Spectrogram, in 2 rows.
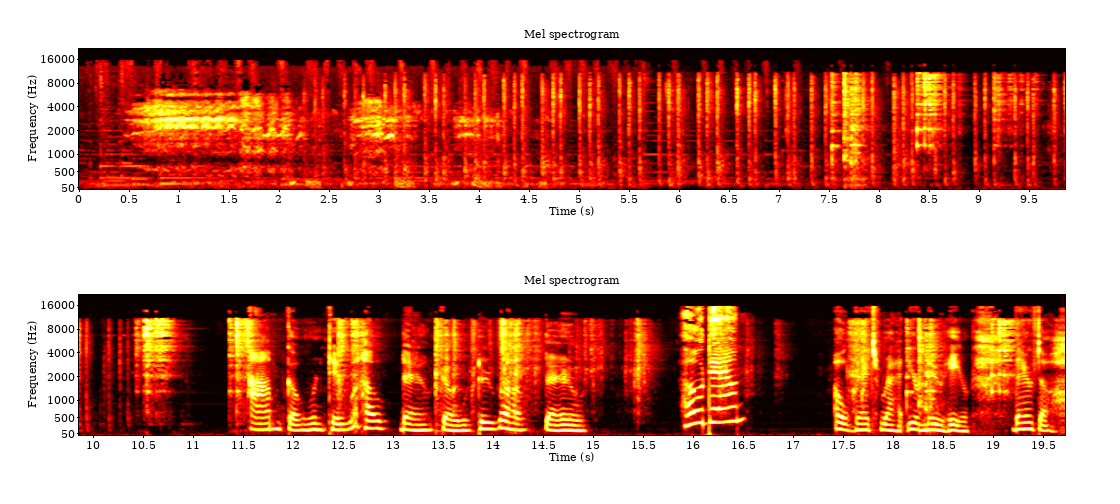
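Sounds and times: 
horse hooves clopping: 0:00.2 - 0:10.6
horse neighing: 0:00.5 - 0:04.4
speech: 0:11.6 - 0:15.1, 0:15.9 - 0:16.6, 0:17.4 - 0:19.7.

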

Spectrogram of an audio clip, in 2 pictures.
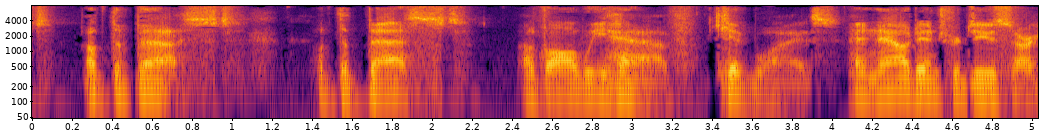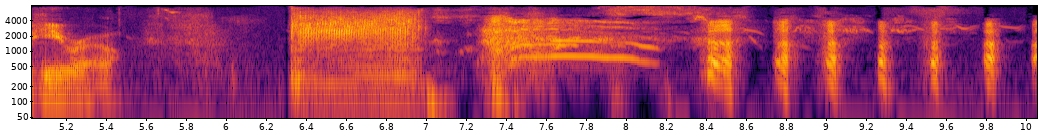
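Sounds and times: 
speech: 0:00.2 - 0:05.6
loud buzzy fart: 0:06.3 - 0:07.3
laughter: 0:07.0 - 0:10.0.

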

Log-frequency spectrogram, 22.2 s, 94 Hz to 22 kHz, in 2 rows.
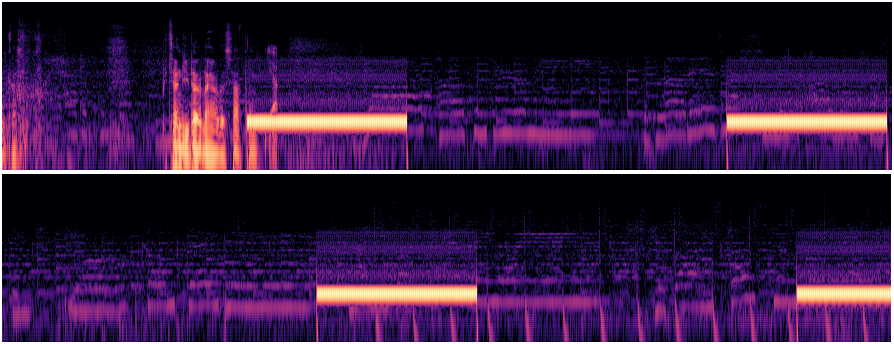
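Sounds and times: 
speech: 0:00.0 - 0:00.6, 0:02.1 - 0:03.5
outgoing telephone call ring tones: 0:03.0 - 0:05.1, 0:09.0 - 0:11.1, 0:15.0 - 0:17.1, 0:21.0 - 0:22.2.

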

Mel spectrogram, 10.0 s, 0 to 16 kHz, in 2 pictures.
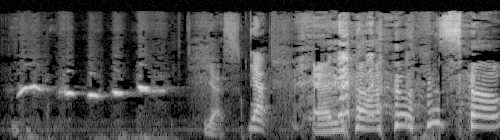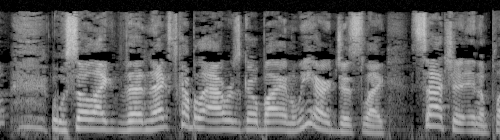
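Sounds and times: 
person whistling a short bouncy tune: 0:00.1 - 0:01.8
speech: 0:02.1 - 0:09.9
laughter: 0:03.0 - 0:05.0.

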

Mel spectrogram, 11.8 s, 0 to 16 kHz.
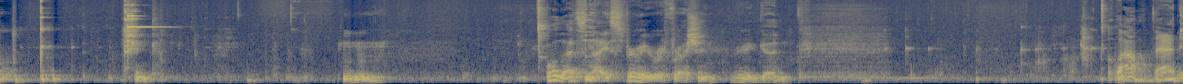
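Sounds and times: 
glasses clinking together in a toast: 0:00.0 - 0:03.2, 0:05.4 - 0:06.2, 0:08.0 - 0:11.8
low voices murmuring: 0:00.6 - 0:11.8
speech: 0:01.3 - 0:01.7, 0:05.5 - 0:08.2, 0:11.2 - 0:11.8.

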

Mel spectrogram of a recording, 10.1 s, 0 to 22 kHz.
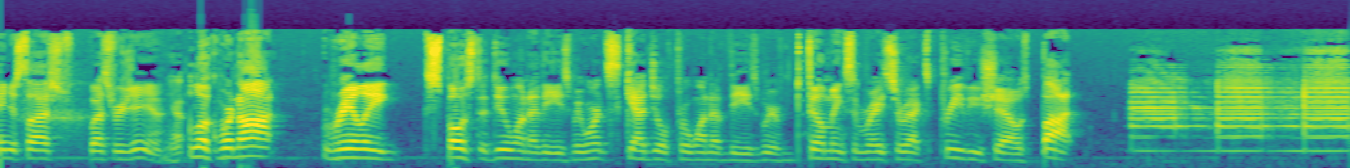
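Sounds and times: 
speech: 0:00.0 - 0:08.1
loud continuous electronic alarm buzzer: 0:08.4 - 0:10.1.

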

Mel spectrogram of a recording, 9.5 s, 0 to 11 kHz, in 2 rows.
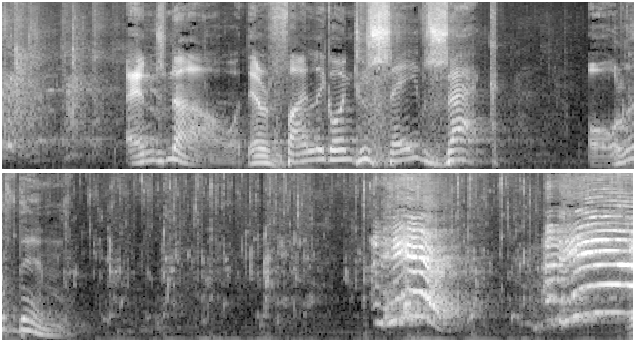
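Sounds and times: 
speech: 0:01.0 - 0:03.8, 0:04.4 - 0:05.3
water splashing and churning: 0:04.4 - 0:09.4.

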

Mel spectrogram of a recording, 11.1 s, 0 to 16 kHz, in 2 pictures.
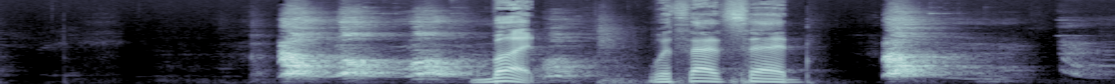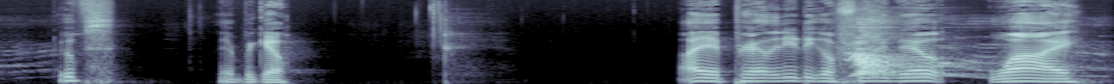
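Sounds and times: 
dog barking: 0:01.4 - 0:03.1, 0:04.4 - 0:05.5, 0:09.8 - 0:11.1
speech: 0:02.4 - 0:04.1, 0:05.9 - 0:07.1, 0:09.0 - 0:11.1.

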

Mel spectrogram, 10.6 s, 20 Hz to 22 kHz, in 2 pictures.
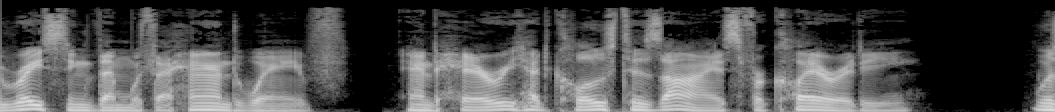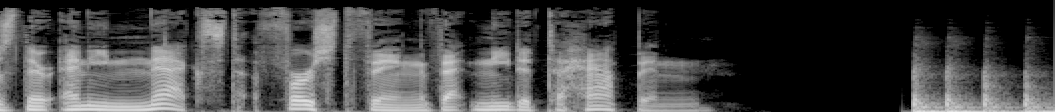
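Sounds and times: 
speech: 0:00.0 - 0:04.6, 0:05.2 - 0:08.9
knocking on a heavy oaken door to a headmistress's office: 0:09.8 - 0:10.5.

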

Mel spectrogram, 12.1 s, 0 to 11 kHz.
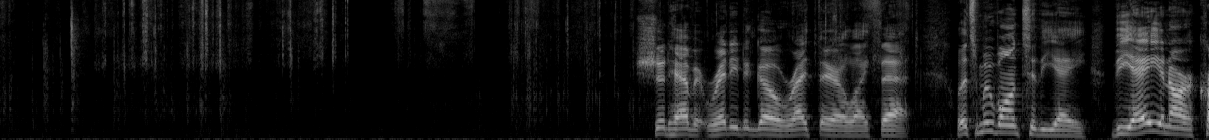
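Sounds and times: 
paper rustling and creasing as a sheet is folded into a paper airplane: 0:00.0 - 0:09.3
speech: 0:06.5 - 0:12.0.

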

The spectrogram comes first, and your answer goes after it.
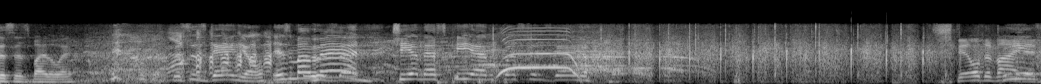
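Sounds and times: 
speech: 0:00.0 - 0:06.5, 0:09.6 - 0:10.4
laughter: 0:00.9 - 0:06.5
audience applause: 0:04.0 - 0:10.4.

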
